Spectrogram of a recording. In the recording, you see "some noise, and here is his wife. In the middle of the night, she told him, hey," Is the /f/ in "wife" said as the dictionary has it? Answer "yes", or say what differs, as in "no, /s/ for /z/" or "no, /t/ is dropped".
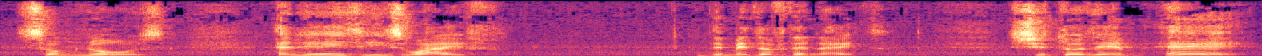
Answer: yes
